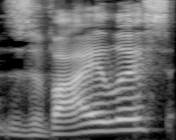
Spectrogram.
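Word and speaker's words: Zweilous: wrong on all three they're based on the German words for one two and three because one had two heads three heads you get it which means the correct pronunciations are dino zvylus and hydridon thus concludes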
